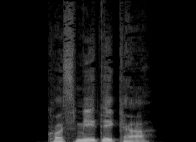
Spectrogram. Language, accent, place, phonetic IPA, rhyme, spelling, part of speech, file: German, Germany, Berlin, [kɔsˈmeːtika], -eːtika, Kosmetika, noun, De-Kosmetika.ogg
- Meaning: 1. cosmetics 2. plural of Kosmetikum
